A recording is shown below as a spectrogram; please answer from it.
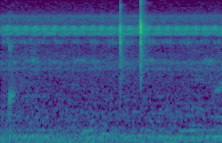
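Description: Quiet room tone with a steady faint hum and a thin high whine, broken by two small clicks a fraction of a second apart a little past the middle.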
